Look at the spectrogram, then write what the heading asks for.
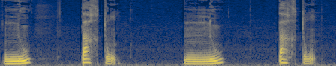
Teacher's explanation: So classic ending ONS, you don't pronounce the S, you just have this on sound nasal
